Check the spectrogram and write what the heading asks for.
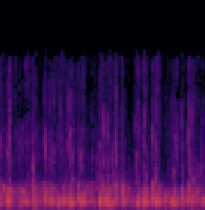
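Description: An audience gives a loud round of applause to the Lord, the Holy Spirit: a dense, steady wash of many hands clapping at once with no pause, holding an even, moderately loud level throughout.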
